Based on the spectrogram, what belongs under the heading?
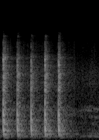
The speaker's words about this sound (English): They don't seem to answer, do they? Try knocking again.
